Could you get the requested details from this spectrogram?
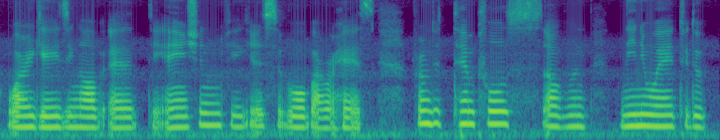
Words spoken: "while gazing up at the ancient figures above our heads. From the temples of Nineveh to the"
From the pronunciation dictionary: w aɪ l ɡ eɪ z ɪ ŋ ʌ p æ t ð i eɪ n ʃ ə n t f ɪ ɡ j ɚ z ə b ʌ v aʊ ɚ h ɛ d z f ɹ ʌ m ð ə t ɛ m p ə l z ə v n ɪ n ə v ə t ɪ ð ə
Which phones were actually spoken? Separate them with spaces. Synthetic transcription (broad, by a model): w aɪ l ɡ eɪ z ɪ ŋ ʌ p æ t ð i eɪ n ʃ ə n f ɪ ɡ j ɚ s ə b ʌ b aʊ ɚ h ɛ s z f ɹ ʌ m ð ə t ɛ m p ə l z ə v n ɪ n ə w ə t ɪ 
